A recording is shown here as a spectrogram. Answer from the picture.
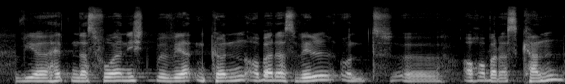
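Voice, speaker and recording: Through noticeable background noise, a man talks at a fairly slow pace in a high-pitched, monotone voice with flat intonation. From Rhineland, Germany (Düren). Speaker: volleyball club co-owner. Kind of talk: interview.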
